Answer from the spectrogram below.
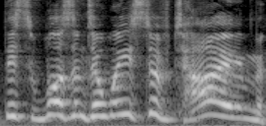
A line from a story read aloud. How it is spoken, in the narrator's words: cried Cheese, the rabbit, and Chow were very happy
